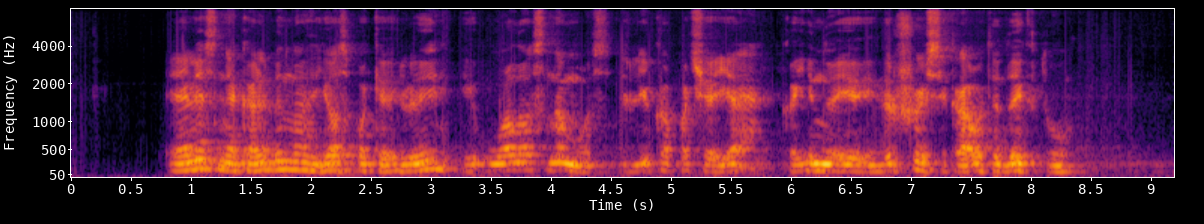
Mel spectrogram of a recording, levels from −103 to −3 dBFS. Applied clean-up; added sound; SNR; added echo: neural separator model SepFormer DNS4.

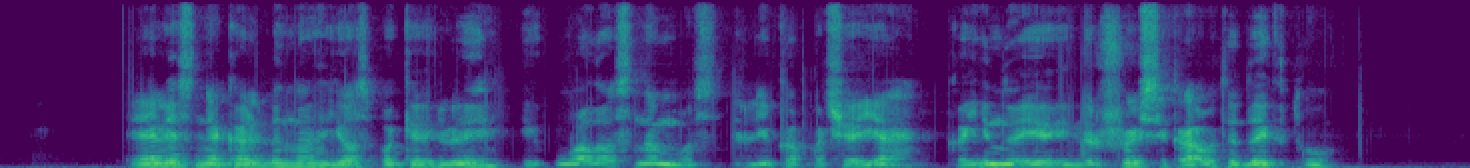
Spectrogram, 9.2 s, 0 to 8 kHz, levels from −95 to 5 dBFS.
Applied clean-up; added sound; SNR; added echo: neural mask model DeepFilterNet 3.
